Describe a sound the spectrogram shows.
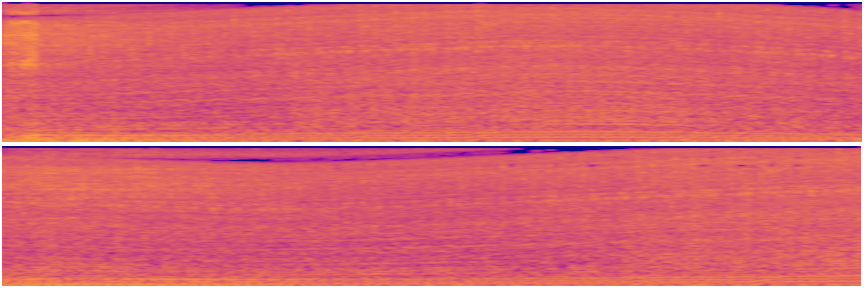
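A jeep engine rumbles steadily as it drives.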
